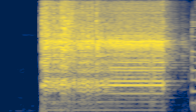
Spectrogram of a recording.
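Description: A hair clipper blares with a loud, harsh rattling buzz as its armature slaps against the magnet.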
